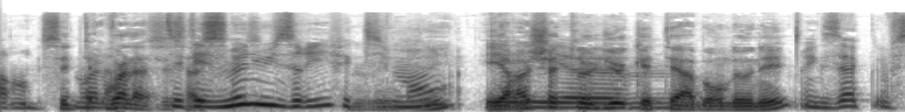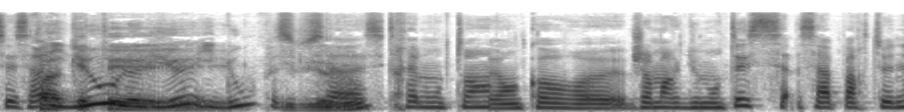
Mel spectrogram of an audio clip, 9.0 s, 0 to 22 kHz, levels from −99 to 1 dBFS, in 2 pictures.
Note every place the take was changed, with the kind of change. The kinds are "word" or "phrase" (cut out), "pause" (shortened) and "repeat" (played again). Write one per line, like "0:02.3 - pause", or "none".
0:06.4 - word
0:07.0 - word
0:07.7 - word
